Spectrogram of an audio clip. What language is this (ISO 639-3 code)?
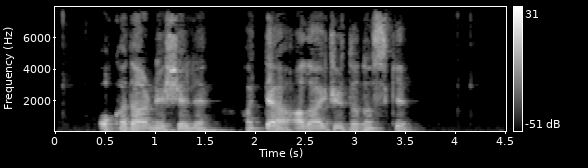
tur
